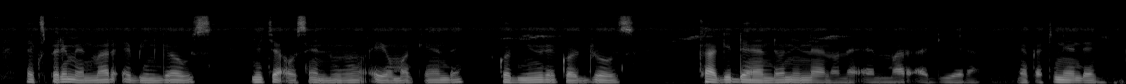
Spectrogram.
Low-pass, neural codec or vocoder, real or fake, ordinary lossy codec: 9.9 kHz; vocoder, 44.1 kHz, 128 mel bands every 256 samples, BigVGAN v2; fake; none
